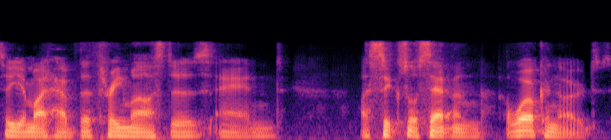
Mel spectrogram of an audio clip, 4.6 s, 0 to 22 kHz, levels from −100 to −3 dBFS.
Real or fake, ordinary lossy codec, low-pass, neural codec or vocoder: fake; AAC, 48 kbps; 7.2 kHz; codec, 16 kHz, 2 kbps, X-Codec, HuBERT features, trained on LibriSpeech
